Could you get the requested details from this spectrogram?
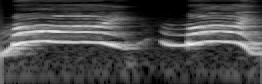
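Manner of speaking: mock frantic wailing cry, very high, drawn out, desperate. Retelling a prank call where the caller kept shouting: imitating a desperate shout. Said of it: "Gritando, desperada".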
